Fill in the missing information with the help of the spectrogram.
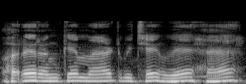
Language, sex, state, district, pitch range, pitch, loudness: Hindi, male, Uttar Pradesh, Saharanpur, 155-170 Hz, 160 Hz, -15 LUFS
